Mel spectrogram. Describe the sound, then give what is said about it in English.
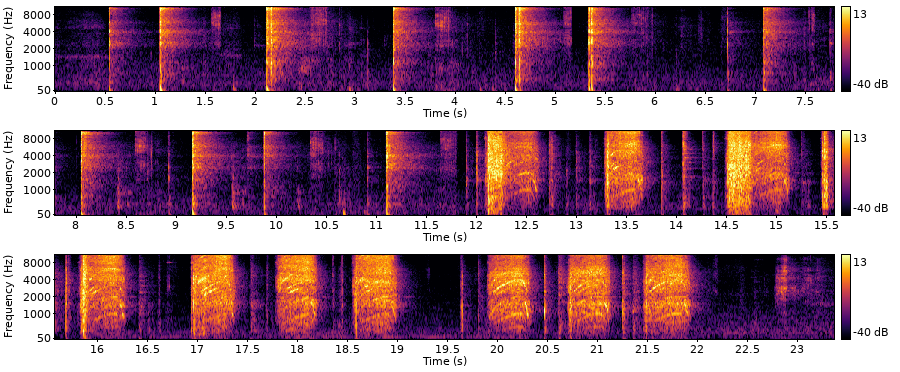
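Power tool rattling as control shaft caps are unbolted, many short, sharp whirring bursts in an irregular rhythm, growing longer and denser toward the end. “All right, now we're going to unbolt the control shaft caps.”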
